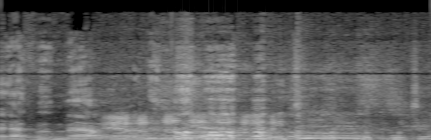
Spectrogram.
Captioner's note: laughter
